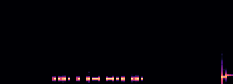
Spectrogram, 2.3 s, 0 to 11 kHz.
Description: Morse code, heard as a keyed tone, about 53 wpm, 700 Hz. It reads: HEADS
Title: Sentences from Top 1000 Words - Review Part 3 - New Word Drill - 50wpm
